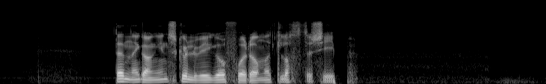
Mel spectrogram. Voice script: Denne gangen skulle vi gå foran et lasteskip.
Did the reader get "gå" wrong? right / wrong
right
